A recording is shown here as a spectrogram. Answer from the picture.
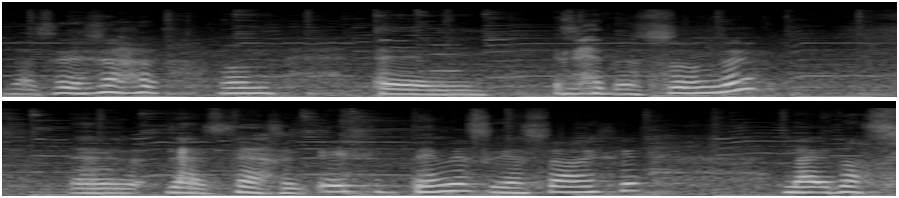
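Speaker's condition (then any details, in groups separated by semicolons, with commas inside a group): Tongue cancer; cancer in past, fed pureed food; can only eat completely smooth pureed food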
